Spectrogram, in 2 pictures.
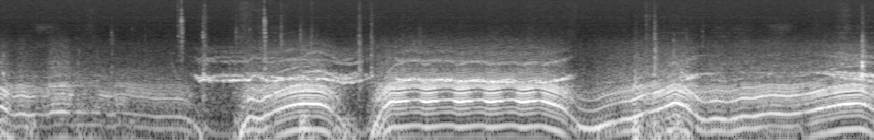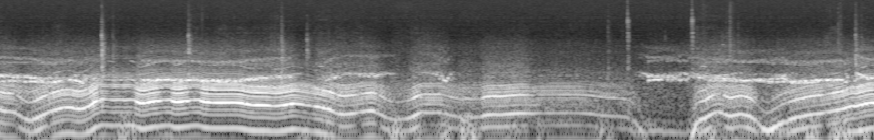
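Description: A car engine revs up and down loudly as gears change.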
